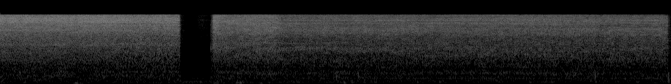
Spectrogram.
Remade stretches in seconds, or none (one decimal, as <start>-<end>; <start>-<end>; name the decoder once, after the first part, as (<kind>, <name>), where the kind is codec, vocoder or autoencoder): 0.0-1.2 (autoencoder, DAC-VAE); 1.8-5.2; 6.2-6.7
